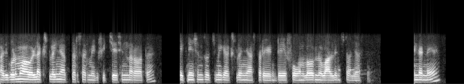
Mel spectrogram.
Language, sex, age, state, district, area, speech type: Telugu, male, 18-30, Andhra Pradesh, Eluru, rural, conversation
